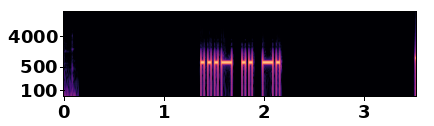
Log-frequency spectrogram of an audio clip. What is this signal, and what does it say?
Morse code, heard as a keyed tone, about 36 wpm, 700 Hz. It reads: VIN
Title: Top Three Letter Combinations in Words 35wpm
